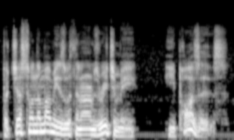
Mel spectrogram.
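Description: A man's voice: mid-range voice, sing-song, moderate pace, no room sound. An American man from Minnesota with a playful, theatrical manner, reading and hosting expressively as a podcast host. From Minnesota, United States.

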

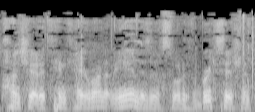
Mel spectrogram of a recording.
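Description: Australian man chatting over loud outdoor noise. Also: mid-range voice, fast. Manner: blokey, informal, mild swearing. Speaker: podcast host. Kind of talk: casual rambling audio diary. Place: outdoors on an urban street. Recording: noisy outdoor recording with vehicle sounds.

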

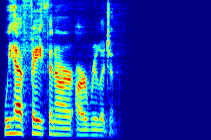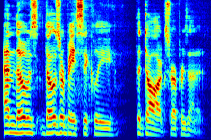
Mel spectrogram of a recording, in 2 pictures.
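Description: A man co-hosting a casual film discussion, emphatic but often halting as he searches for words. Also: medium pitch, fairly bright tone. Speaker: podcast co-host.

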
